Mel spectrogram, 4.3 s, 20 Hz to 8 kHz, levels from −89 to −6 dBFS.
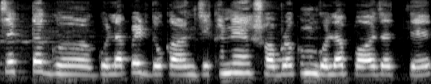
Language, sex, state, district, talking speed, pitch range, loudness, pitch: Bengali, female, West Bengal, Kolkata, 150 wpm, 265-305 Hz, -17 LUFS, 275 Hz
